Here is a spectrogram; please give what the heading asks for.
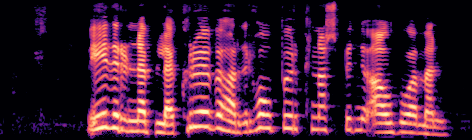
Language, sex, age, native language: Icelandic, female, 30-39, Icelandic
